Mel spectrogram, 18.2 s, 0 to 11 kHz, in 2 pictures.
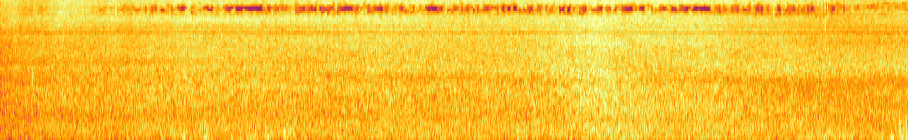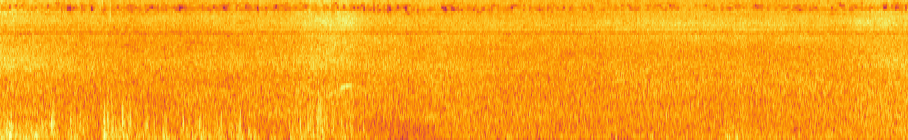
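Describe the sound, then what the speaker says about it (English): Ocean waves wash steadily against the shore under constant wind buffeting the microphone, a continuous roar that swells and falls a little, with no talking. "So enjoy this 20-second visual of the ocean with me"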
